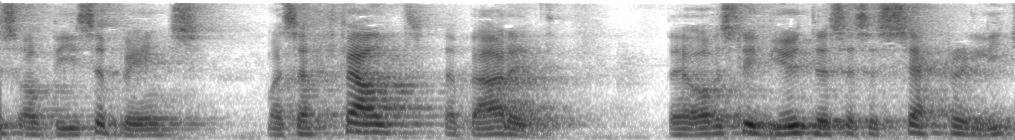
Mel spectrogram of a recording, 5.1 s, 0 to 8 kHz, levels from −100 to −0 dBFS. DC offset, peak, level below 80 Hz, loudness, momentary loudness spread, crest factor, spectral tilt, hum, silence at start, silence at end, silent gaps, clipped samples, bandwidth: under 0.1%; -6 dBFS; -60 dBFS; -25 LUFS; 13 LU; 20 dB; -4 dB/octave; none; 0 s; 0 s; none; under 0.1%; 7.6 kHz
